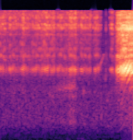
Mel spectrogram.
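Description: Fly reel's drag buzzing in a short, loud, high-pitched run near the end as a hooked trout pulls line off, over faint river noise.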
